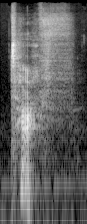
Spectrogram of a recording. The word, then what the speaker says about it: tough: The next group is uff, rough, tough, enough.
